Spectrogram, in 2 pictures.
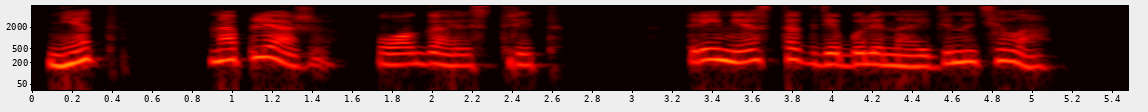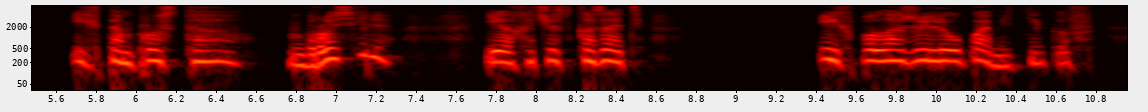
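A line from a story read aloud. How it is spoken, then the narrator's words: Plain. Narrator (Russian): ответил Гарри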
